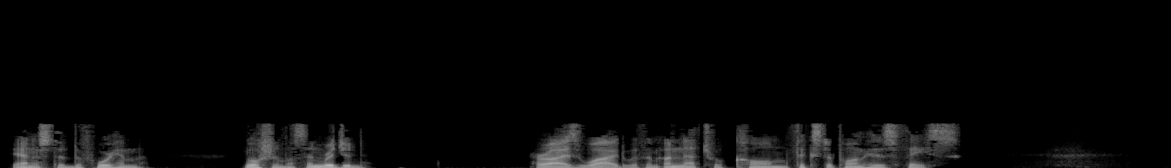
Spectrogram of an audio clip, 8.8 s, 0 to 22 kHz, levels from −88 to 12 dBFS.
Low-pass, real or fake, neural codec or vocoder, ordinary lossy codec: 7.2 kHz; fake; codec, 16 kHz, 1 kbps, X-Codec, HuBERT features, trained on balanced general audio; MP3, 24 kbps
